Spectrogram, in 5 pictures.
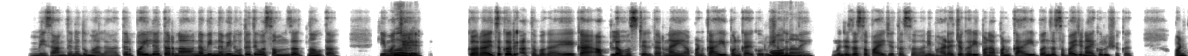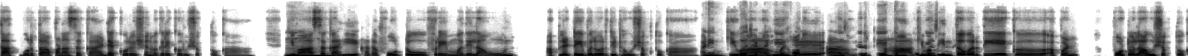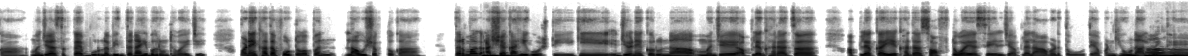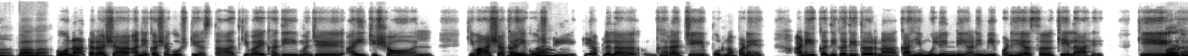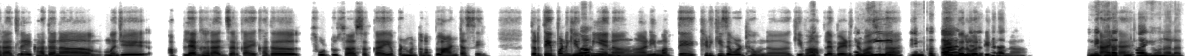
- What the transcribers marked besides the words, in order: unintelligible speech; other background noise
- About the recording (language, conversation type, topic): Marathi, podcast, परकं ठिकाण घरासारखं कसं बनवलंस?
